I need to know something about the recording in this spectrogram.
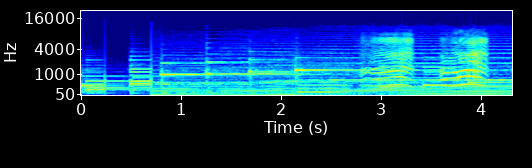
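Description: A newborn baby cries in loud, wavering wails, its pitch sliding up and down across a few strained bursts that grow harsher toward the end.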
